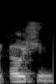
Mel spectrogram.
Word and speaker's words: Kenosha: And let's say if he goes to Kenosha, am I saying that correctly? Wisconsin? – Yeah, Kenosha, right.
